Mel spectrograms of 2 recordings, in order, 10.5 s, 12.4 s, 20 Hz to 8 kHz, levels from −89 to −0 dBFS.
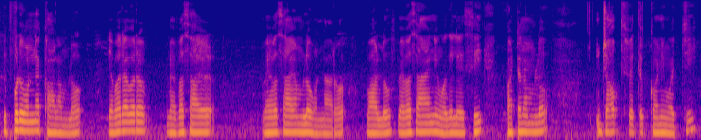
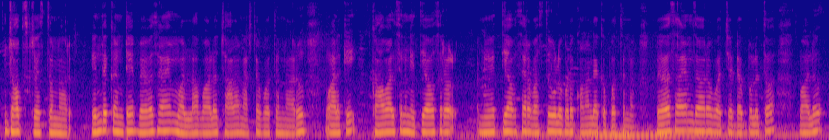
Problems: none marked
